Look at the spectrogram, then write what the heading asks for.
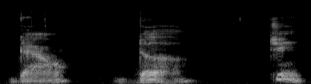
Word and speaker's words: Dao De Jing: here for you but this is pronounced dao da jin people have struggled to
